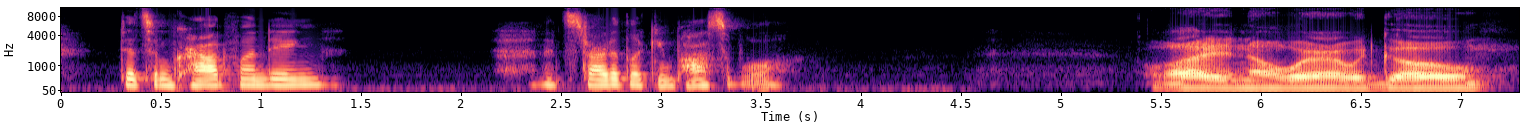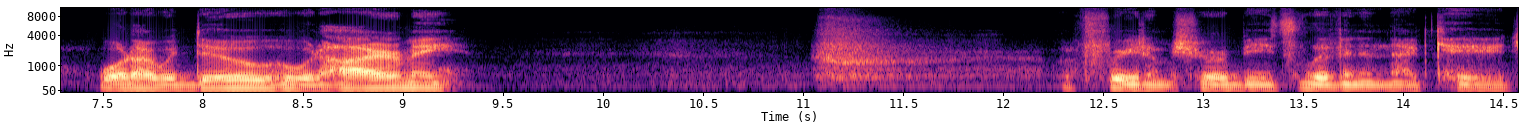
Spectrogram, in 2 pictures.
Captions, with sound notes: Did some crowd funding. And it started looking possible. Well, I didn't know where I would go, what I would do, who would hire me. [Hardy sighs] But freedom sure beats living in that cage.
